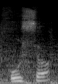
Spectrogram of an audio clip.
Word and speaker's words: ouzo: He probado también ouzo, que se escribe O-U-Z-O.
